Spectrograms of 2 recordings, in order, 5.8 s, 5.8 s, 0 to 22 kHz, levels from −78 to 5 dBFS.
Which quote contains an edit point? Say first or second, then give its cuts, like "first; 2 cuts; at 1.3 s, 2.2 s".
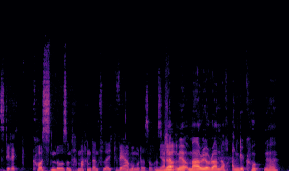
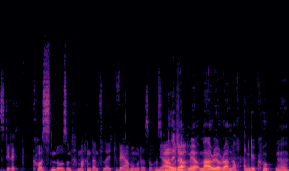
first; 1 cut; at 3.3 s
